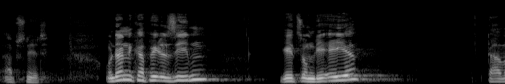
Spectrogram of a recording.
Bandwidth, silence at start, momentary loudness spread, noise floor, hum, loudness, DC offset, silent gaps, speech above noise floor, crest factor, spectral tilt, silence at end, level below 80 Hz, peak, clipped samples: 12 kHz; 0.05 s; 16 LU; -54 dBFS; none; -25 LUFS; under 0.1%; 2.67-2.80 s, 4.27-4.71 s; 30 dB; 20 dB; -5.5 dB/octave; 0 s; -80 dBFS; -8 dBFS; under 0.1%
